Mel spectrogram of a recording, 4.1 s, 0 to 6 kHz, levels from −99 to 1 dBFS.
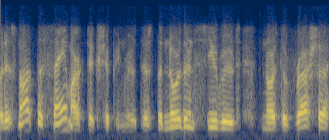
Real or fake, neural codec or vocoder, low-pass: real; none; 5.4 kHz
